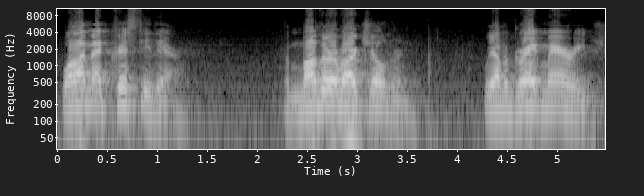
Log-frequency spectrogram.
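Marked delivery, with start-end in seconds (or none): none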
